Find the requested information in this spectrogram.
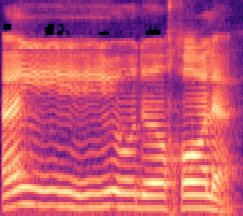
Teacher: یا کو دال کے ساتھ ملا کر دال پر قلقلہ کریں گے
